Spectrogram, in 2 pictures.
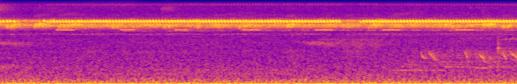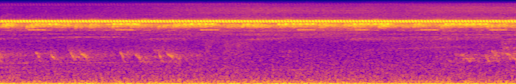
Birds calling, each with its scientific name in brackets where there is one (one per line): Plumbeous Pigeon (Patagioenas plumbea)
unidentified bird
Gray-fronted Dove (Leptotila rufaxilla)
Thrush-like Wren (Campylorhynchus turdinus)
Buff-breasted Wren (Cantorchilus leucotis)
